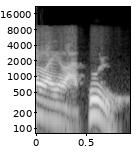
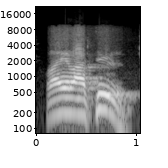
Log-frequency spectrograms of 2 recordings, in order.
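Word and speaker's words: ليلة: Wa ma kan dibaca inna anzalnahu fi lailatil dibaca lailatul. Ya kan? Dikitin sama makmumnya lailatil.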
